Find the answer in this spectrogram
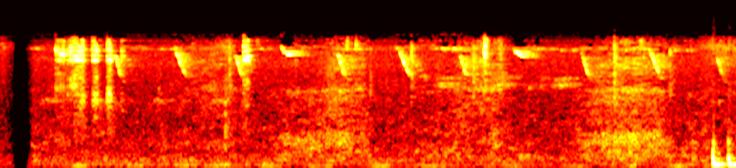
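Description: Birds calling: short, high whistled notes that slide down in pitch, repeated every half-second or so. A few light clicks come about a second in, and a single loud knock near the end.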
